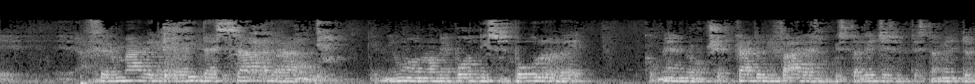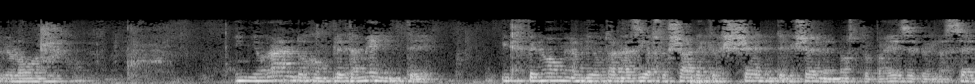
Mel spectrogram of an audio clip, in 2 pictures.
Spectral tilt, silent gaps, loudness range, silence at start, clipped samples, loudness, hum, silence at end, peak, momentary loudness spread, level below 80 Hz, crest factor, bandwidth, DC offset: -5 dB/octave; none; 3 LU; 0 s; under 0.1%; -15 LUFS; none; 0 s; 0 dBFS; 15 LU; -36 dBFS; 16 dB; 8.8 kHz; under 0.1%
